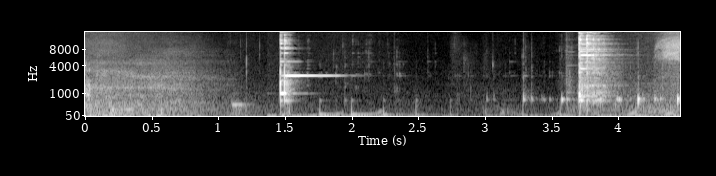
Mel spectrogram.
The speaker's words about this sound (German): Genau. Also, machen wir die Flaschen auf. Jawohl.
